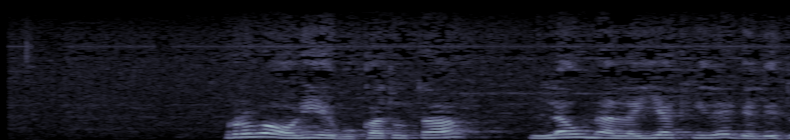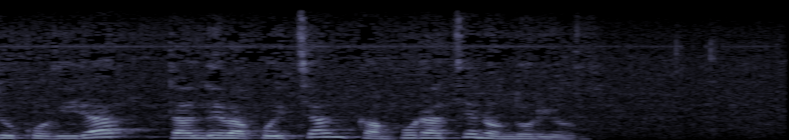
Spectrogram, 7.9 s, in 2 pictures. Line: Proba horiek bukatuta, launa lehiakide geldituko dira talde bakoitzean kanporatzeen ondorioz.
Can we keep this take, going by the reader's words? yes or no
yes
